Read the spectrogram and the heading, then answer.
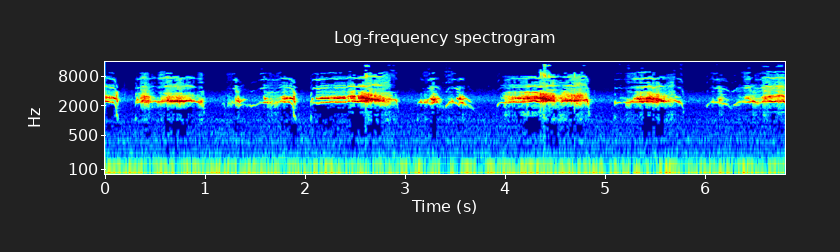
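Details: Excited juvenile peregrine falcon in Jersey City screaming as its mother delivers breakfast. Loud, ragged, strained screeches come in uneven bursts, two of them especially long and harsh, separated by shorter squeals. A low background hum is present.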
